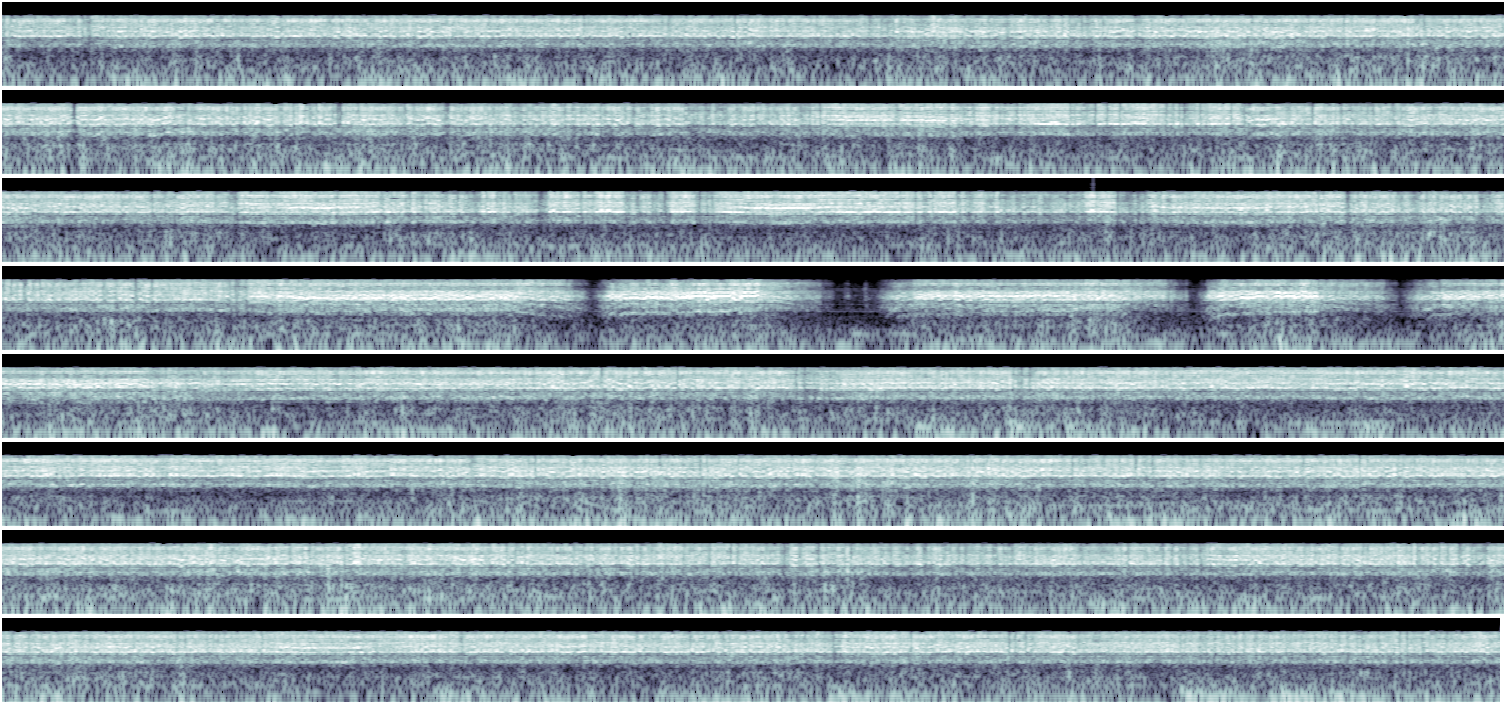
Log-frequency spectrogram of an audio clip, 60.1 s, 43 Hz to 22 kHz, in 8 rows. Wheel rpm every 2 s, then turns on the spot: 230, 230, 230, 240, 240, 230, 220, 230, 230, 230, 230, 230, 160, 120, 110, 180, 220, 230, 230, 230, 230, 240, 230, 230, 230, 230, 230, 230, 230, 230.
none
